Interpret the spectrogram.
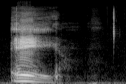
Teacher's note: So you can see how, so this sound A is just like a lowered version of E. You just bring your tongue down lower.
